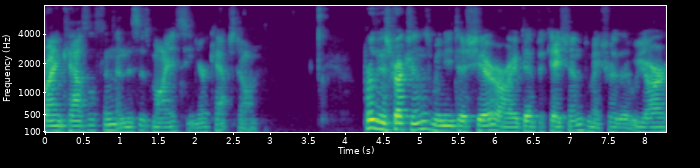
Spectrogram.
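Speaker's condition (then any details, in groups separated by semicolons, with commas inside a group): No condition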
